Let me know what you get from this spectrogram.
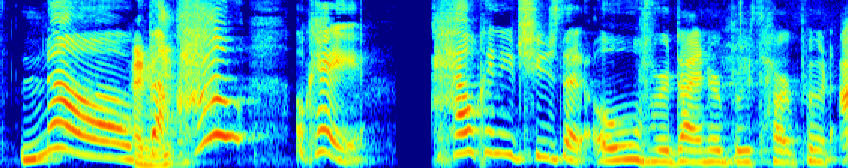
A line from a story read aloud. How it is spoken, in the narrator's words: I shrieked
